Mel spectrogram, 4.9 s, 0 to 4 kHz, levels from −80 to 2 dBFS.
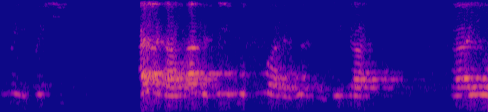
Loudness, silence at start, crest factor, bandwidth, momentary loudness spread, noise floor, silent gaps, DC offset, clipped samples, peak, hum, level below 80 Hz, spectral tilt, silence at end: -38 LUFS; 0.1 s; 20 dB; 4 kHz; 22 LU; -79 dBFS; none; under 0.1%; under 0.1%; -20 dBFS; none; -82 dBFS; -0.5 dB/octave; 0 s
